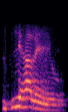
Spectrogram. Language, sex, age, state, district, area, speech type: Maithili, male, 18-30, Bihar, Samastipur, rural, conversation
